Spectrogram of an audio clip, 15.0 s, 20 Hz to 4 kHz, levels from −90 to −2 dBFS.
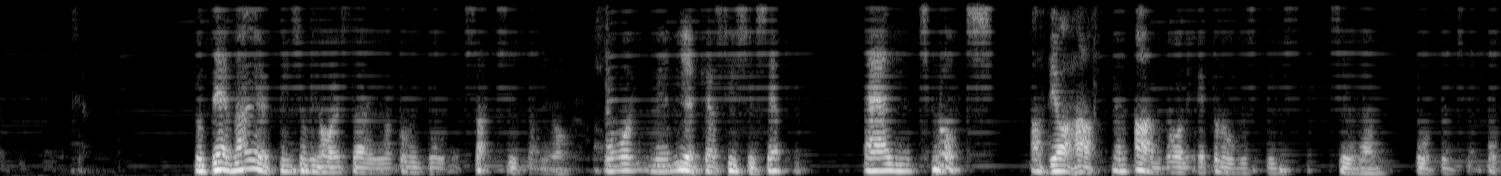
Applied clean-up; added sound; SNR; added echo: neural mask model DeepFilterNet 3.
